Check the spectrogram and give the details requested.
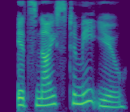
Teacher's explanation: stress nice and meet to make it sound warmer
